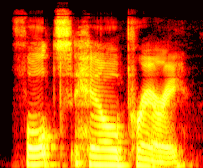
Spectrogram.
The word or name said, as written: Fults Hill Prairie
